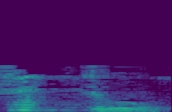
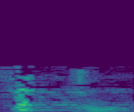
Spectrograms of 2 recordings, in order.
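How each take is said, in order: First: On فأتوا, a firm glottal stop after the fa; فأتوا with a clean stop; stopped hamza. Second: On فأتوا, a clear glottal stop before the long a; hamza pronounced. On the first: Teacher repeats فأتوا correctly. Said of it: "سكن بالهمزة دي". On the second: Teacher shows the correct فأتوا. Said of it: "اوعى تقول فاتوا". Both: Shown as a demonstration.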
